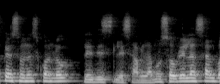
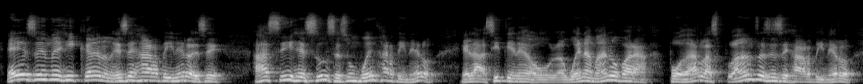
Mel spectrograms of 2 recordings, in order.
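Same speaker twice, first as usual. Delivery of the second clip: loud, high-pitched American gringo speaking Spanish; exaggerated American accent in Spanish, raised and lively; 6 semitones higher, 5 dB louder than usual. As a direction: put on a hammed-up gringo accent. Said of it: "así más o menos hablaría un gringo".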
